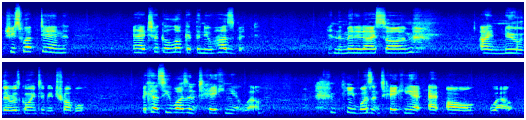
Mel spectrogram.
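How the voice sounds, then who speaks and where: A woman's voice: sits high, fairly even intonation, normal speed, pauses often, a little hiss or hum, natural voice, low-quality recording. A woman playing a movie star's resentful stand-in, narrating a radio drama in a wry, confiding way. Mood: dryly amused.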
